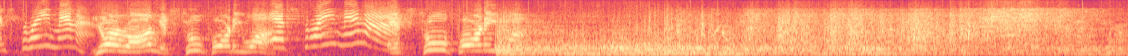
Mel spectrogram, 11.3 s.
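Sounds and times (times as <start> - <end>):
speech: 0.9 - 3.0, 3.9 - 5.4
time bomb exploding: 4.9 - 11.2.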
